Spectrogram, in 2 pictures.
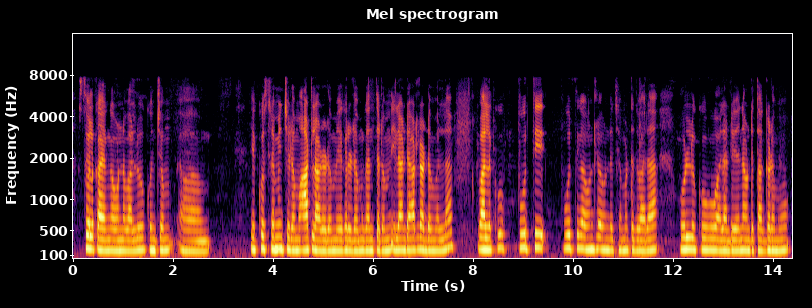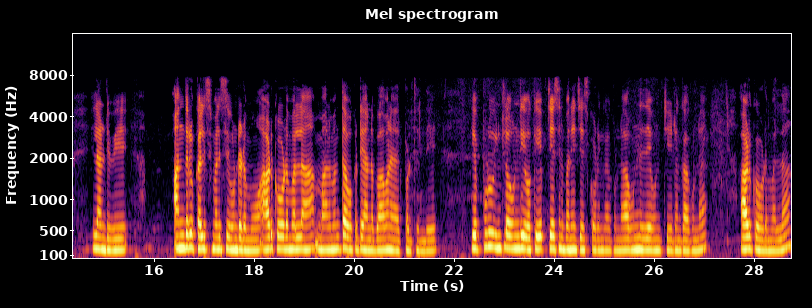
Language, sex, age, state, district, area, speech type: Telugu, female, 30-45, Andhra Pradesh, Sri Balaji, rural, spontaneous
